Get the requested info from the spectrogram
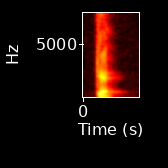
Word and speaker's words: que: Jsou to slova jako kien, Q-U-I-E-N, kien, kien, kien, znamená to kdo. Nebo velmi typicky bude právě slovo ke. Ke. Ke se píše Q-U-E ke znamená to co, nechť, ať, kéž, používá se jako různá spojka, jako zvolání, budeme ho mít hodně často.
